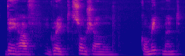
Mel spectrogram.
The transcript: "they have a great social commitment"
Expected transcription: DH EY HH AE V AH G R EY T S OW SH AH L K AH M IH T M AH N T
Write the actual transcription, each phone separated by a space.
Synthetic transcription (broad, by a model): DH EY HH AE V AH G R EY T S OW SH AH L K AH M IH T M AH N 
